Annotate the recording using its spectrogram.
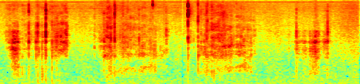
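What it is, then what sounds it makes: Plastic bottle, tapped and scratched. A clear plastic micellar water bottle with a pink flip cap, partly full of liquid, is held in the hand and tapped and scratched with fingertips and nails. Bursts of dry, crinkly scratching come in clusters, with sharp, bright clicks and taps scattered between them over a quiet background.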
